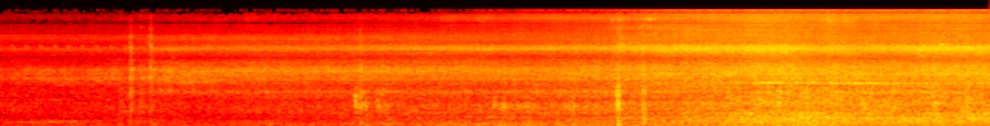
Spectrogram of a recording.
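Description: Ohmi Railway electric train approaching and running past close by, its running noise growing steadily louder over the first ten seconds and then holding. A few sharp clacks from the wheels come through, the loudest about eight seconds in.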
